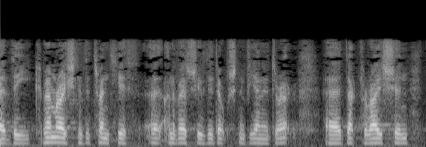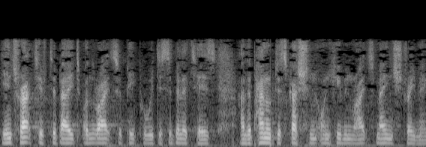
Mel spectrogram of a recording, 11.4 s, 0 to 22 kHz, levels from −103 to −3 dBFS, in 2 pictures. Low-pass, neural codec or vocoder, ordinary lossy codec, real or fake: 7.2 kHz; none; none; real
